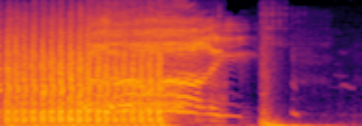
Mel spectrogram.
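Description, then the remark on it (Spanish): A chainsaw roars loudly with a rapid, stuttering engine rattle, then winds down with a falling whine, followed by a short sputtering burst as it cuts out. “Saca la motosierra. No, una motosierra no.”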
